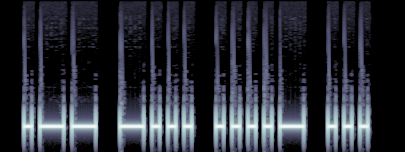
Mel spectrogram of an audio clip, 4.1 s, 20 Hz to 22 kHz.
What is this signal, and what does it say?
Morse code, heard as a keyed tone, about 15 wpm, 700 Hz. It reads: WB4S
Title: USA Call Signs - 4 Characters - Repeated 2x - 15wpm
